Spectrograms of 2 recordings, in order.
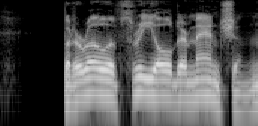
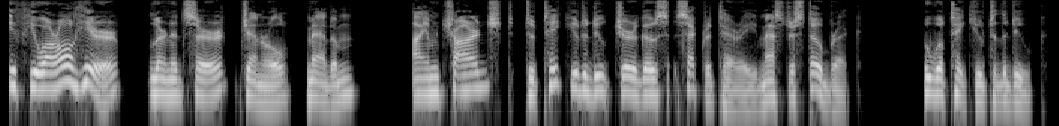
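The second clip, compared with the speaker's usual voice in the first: put-on nervous page boy; 6 semitones higher than usual. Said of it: "a nervous youth of perhaps twelve".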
